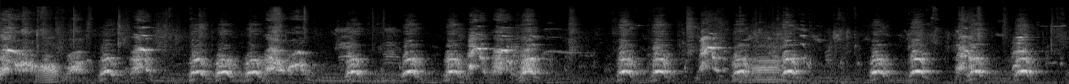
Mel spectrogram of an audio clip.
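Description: A dog barking over and over, short sharp barks in quick runs of several at a time.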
